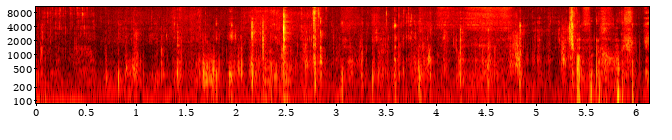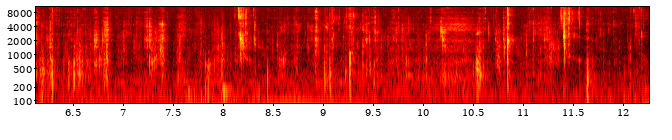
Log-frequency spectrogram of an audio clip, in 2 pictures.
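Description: Close-miked chewing of a forkful of poutine and curly fries: wet, crunchy mouth sounds with many sharp clicks and smacks.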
